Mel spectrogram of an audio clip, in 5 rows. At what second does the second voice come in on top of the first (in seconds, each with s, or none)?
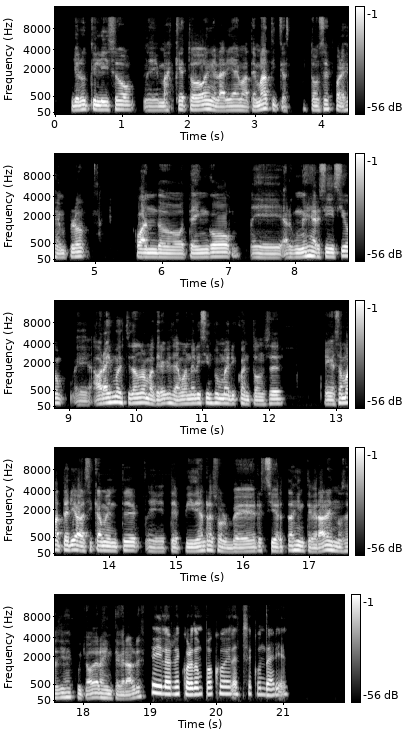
none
